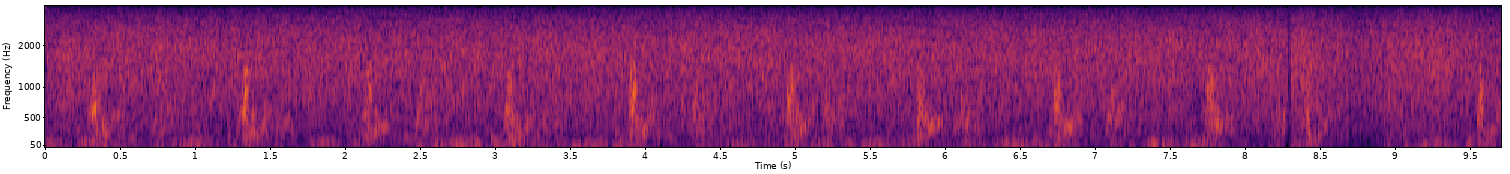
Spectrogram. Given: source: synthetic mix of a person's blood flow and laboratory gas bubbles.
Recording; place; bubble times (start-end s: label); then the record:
Doppler ultrasound of blood flow; precordium
no bubbles
From the record:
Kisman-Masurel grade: 000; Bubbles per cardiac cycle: 0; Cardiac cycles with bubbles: 0%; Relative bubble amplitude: no bubbles discernible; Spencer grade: 0 (complete lack of bubble signals)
